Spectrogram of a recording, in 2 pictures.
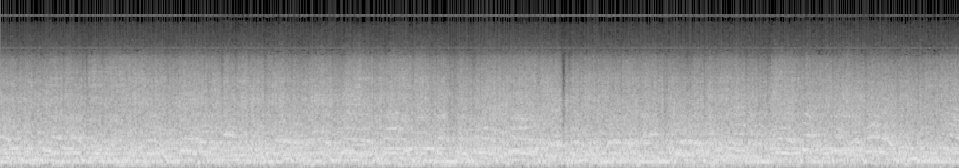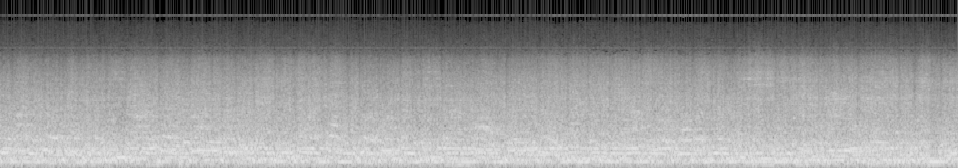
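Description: Live punk rock band playing a song with distorted electric guitar, bass and drums, loud and unbroken.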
